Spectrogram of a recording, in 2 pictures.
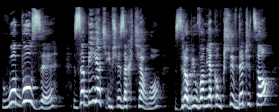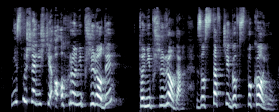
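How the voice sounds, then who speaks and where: Brief: a loud, high-pitched protective mom with a sharp scolding tone, as a woman reader puts her on. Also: very animated, unhurried. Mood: furious scolding. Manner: shouting loudly, scolding. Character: fierce protective mother, middle-aged woman.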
